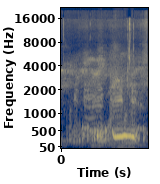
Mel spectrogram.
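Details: Domestic pigeons in a loft in the morning, calling out for food at feeding time, give low, murmuring coos, ending in one long, steady hum of a note.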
